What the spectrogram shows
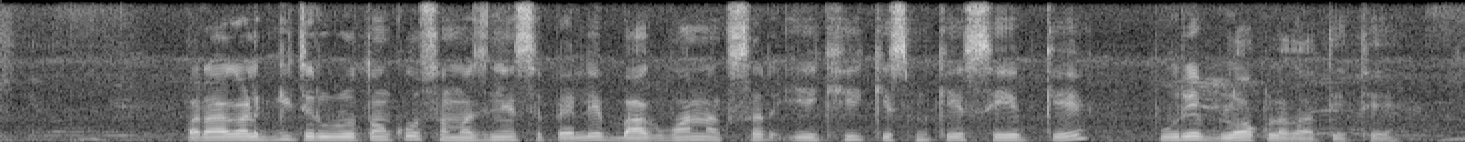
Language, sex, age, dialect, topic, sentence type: Hindi, male, 18-24, Kanauji Braj Bhasha, agriculture, statement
